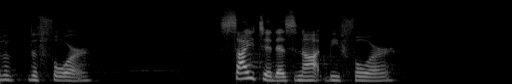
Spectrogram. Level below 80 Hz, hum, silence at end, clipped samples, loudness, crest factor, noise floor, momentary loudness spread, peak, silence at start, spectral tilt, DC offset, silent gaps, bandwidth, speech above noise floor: -80 dBFS; none; 1.2 s; under 0.1%; -37 LUFS; 22 dB; -89 dBFS; 12 LU; -18 dBFS; 0 s; -3.5 dB/octave; under 0.1%; none; 15.5 kHz; 52 dB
